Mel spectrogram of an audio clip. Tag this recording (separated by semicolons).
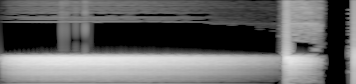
effect; popping; soundeffect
